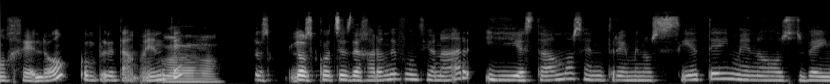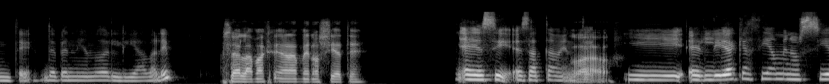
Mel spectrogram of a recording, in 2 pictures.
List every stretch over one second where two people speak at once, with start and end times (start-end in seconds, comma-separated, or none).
none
